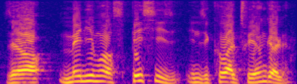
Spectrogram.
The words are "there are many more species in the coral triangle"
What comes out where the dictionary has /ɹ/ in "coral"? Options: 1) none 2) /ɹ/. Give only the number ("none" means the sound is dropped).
1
